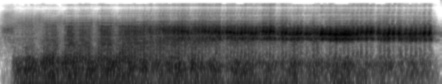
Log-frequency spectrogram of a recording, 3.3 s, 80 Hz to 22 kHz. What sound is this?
One of many quick scarecrow noises, but you use this for anything really. Original recording was made on an AKG C414 using the Earthworks 1024
There are more than 20 of these, so I will upload at a later date
creature, ghost, ghoul, horror, monster, scarecrow, zombie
